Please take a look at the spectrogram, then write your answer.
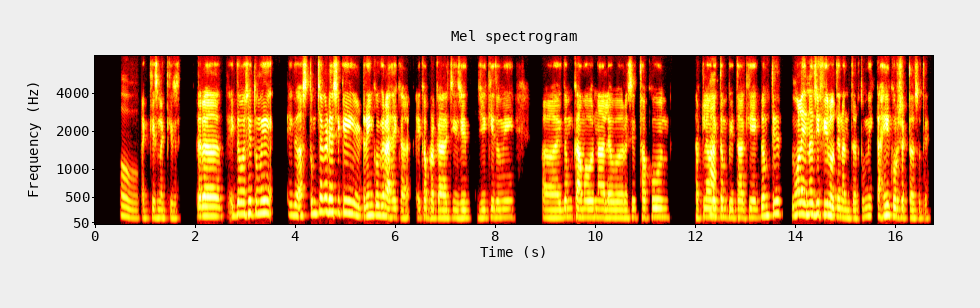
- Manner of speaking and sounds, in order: other background noise
- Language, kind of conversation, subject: Marathi, podcast, थंडीत तुमचं मन हलकं करण्यासाठी तुम्हाला कोणतं गरम पेय सगळ्यात जास्त आवडतं?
